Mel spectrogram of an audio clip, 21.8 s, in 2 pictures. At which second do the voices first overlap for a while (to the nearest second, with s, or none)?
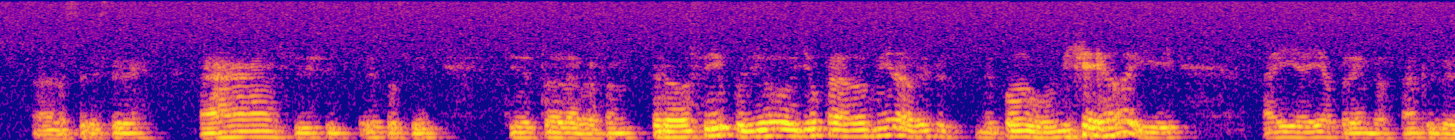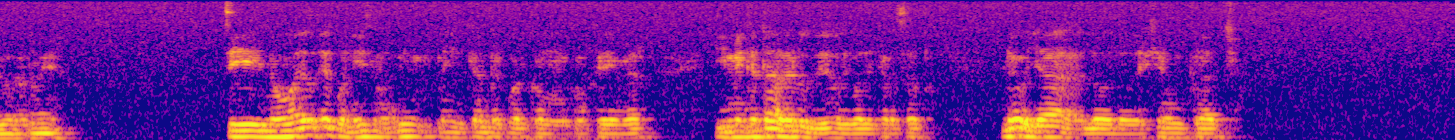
none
